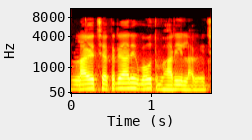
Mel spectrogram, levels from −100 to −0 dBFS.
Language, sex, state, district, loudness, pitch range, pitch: Maithili, male, Bihar, Supaul, -16 LUFS, 130-150 Hz, 140 Hz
